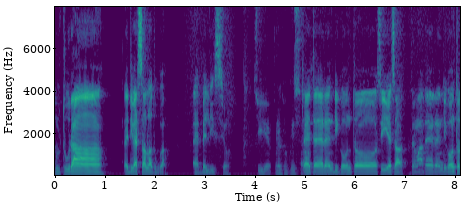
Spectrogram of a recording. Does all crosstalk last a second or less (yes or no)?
no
